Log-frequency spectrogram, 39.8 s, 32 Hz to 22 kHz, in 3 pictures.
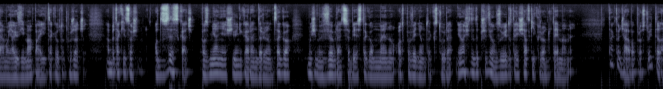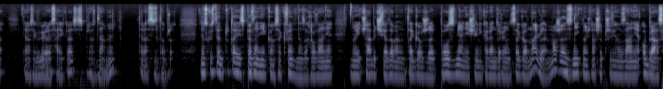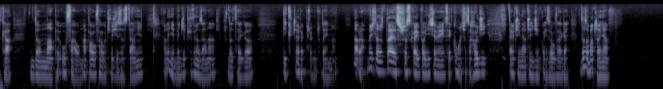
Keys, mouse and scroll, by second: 1.1 Tab, 6.2 click, 8.7 click, 10.1 a, 12.7 Tab, 13.7 click, 14.7 click, 15.5 Tab, 16.2 Tab, 30.8 Tab, 39.7 q.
